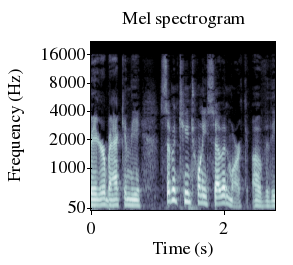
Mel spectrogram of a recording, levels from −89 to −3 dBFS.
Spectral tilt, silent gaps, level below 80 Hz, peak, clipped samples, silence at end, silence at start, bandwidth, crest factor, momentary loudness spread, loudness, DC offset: -6.5 dB/octave; none; -48 dBFS; 0 dBFS; under 0.1%; 0 s; 0 s; 16.5 kHz; 16 dB; 8 LU; -16 LUFS; under 0.1%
